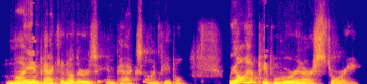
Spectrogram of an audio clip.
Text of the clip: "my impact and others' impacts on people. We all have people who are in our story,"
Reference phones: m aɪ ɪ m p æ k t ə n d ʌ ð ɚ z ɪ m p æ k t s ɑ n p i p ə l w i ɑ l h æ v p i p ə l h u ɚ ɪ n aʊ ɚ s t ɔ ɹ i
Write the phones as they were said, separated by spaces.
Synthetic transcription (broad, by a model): m aɪ ɪ m p æ k t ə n ʌ ð ɚ z ɪ m p æ k t s n p i p l w i ɑ l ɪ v p i p l h u ɚ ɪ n aʊ ɚ s t ɔ ɹ i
